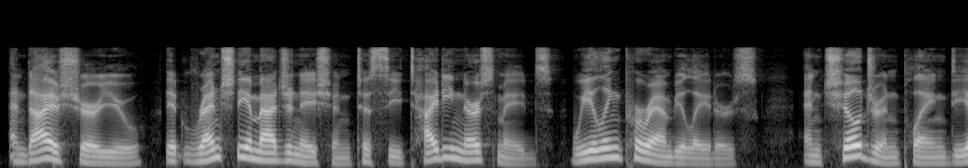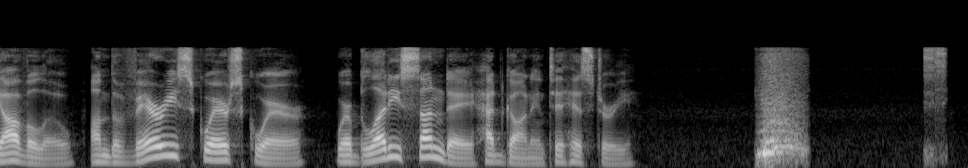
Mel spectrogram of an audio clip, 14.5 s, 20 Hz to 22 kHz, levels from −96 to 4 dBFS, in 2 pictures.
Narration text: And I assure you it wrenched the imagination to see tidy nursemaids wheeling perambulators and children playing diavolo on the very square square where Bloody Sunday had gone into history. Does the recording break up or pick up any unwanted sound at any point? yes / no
yes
